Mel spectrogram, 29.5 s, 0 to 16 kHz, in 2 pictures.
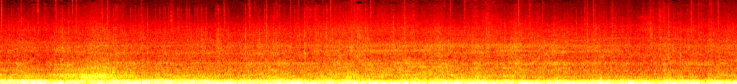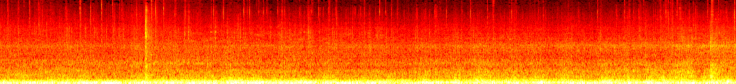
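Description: Steady low rumble of a ScotRail HST (InterCity 125) rolling along at speed, heard from inside a passenger coach, with one sharp click about eighteen seconds in.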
